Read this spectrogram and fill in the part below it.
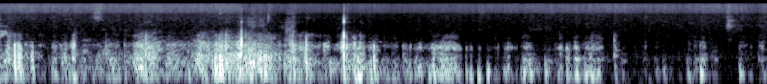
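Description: A microphone rustles and bumps as it is handled.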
